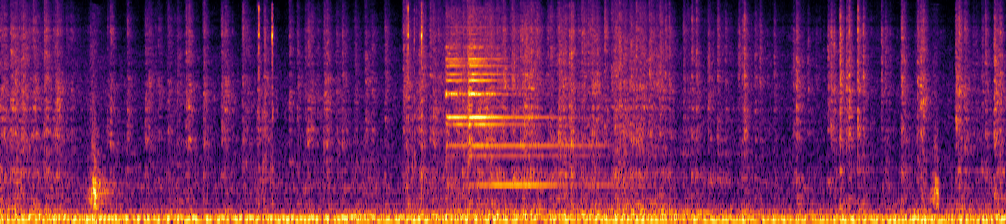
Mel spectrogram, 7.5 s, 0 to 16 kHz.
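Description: Plymouth Satellite's V8 engine idling as the car rolls slowly along, a steady low rumble. A short ringing tone sounds over it about three seconds in.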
